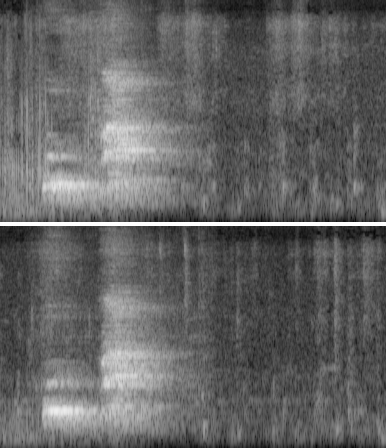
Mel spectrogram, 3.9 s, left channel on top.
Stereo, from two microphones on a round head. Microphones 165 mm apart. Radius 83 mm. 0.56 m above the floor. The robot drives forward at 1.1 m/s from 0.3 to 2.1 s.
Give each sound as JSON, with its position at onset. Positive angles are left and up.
{"t": 0.4, "sound": "a shout", "side_deg": 35, "distance_m": 1.4}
